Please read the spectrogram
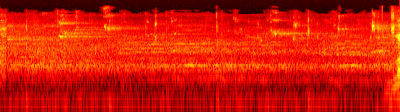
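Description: Low, steady background sound of a near-empty basketball arena between plays, with a few faint knocks near the end.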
